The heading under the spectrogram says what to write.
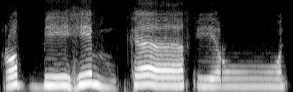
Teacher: Mim mati berjumpa dengan huruf kaf, dia jelas izhar. Jadi jangan dengung.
